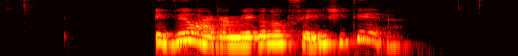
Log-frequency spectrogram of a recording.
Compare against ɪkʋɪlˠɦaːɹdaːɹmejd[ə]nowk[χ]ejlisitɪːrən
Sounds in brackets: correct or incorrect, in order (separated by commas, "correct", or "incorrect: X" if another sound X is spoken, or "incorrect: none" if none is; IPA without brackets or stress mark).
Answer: incorrect: ɑ, incorrect: f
